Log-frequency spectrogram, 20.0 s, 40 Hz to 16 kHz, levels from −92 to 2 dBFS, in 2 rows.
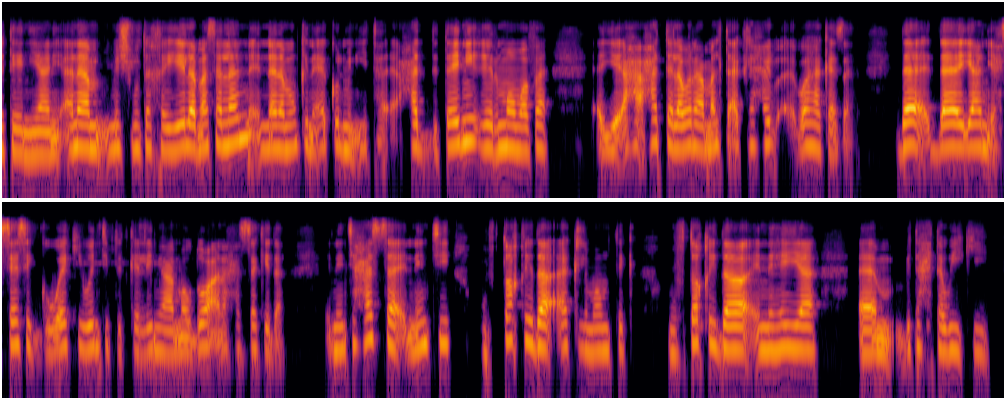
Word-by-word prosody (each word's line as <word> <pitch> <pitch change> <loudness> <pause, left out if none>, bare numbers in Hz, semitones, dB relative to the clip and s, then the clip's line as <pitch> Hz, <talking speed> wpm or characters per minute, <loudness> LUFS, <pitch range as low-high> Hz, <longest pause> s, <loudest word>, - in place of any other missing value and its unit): تاني 165 -4 -4
يعني 155 +3 -1
أنا 190 0 +6
مش 185 0 -2
متخيلة 185 0 +2
مثلًا 200 +3 +2
إن 250 -5 -1
أنا 185 0 +4
ممكن 190 +3 -5
آكل 200 -1 -6
من 180 - -4
إيد 185 - -12 0.2
حد 195 -1 -5
تاني 215 +4 +3
غير 190 -2 -2
ماما 185 -2 +1
ف 185 +2 -4 0.6
ي - - 0
ح - - +1
حتى 220 -2 -2
لو 185 0 +4
أنا 200 -1 +1
عملت 195 +3 -2
أكل 200 - -3
حلو 210 +1 -5 0.2
وهكذا، 195 -2 -3 0.4
ده 310 0 +7
ده 170 +3 +4
يعني 195 0 +3
إحساسِك 205 -2 0
جواكِ 190 +4 -4
وأنتِ 185 +1 -5
بتتكلمي 170 0 -10
عن 155 0 -1
الموضوع 190 - -1
أنا - - -7
حاسّاه 180 0 -6
كده، 170 -1 -10 0.4
إن 175 - -6
أنتِ 180 +4 -4
حاسة 235 -1 0
إن - - -7
أنتِ 210 +1 -3 0.5
مفتقدة 220 -3 +1
أكل 190 -2 -3
مامتِك، 170 0 -9 0.3
مفتقدة 185 +2 +3
إن 175 +1 -2
هي 180 0 +1 0.4
آمم 85 - +2
بتحتويكي، 175 -3 -8
185 Hz, 155 wpm, -23 LUFS, 175-200 Hz, 0.6 s, ده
